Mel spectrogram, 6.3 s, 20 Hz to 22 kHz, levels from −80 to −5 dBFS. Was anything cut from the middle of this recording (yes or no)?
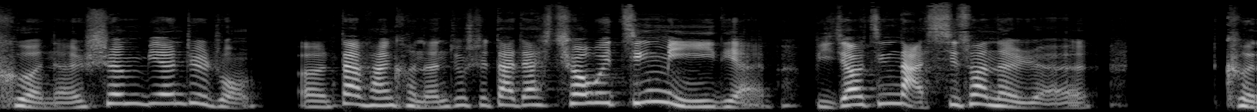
yes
